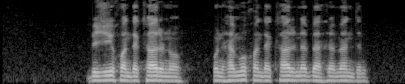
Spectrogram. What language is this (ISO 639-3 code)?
kur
